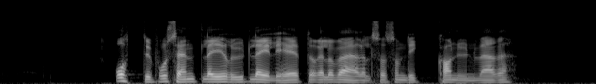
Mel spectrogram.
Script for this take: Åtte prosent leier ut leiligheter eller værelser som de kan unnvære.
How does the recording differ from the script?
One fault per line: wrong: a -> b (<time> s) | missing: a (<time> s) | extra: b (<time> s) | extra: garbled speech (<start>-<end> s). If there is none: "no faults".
no faults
